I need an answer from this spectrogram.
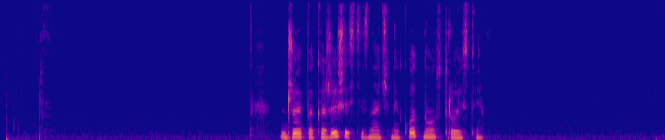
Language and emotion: Russian, neutral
